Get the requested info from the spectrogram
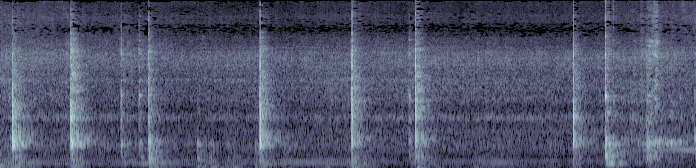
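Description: A metal spoon stirs boiled carrot slices in butter in a pot, knocking sharply against the pot's side about eight times at uneven intervals. Faint frying sizzle runs underneath.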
